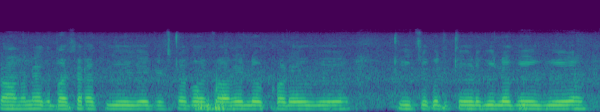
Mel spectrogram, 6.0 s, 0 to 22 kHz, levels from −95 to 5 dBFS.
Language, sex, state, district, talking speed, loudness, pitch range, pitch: Hindi, male, Uttarakhand, Uttarkashi, 200 wpm, -24 LUFS, 125-130 Hz, 130 Hz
